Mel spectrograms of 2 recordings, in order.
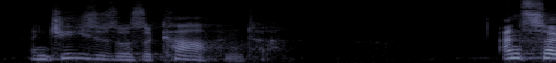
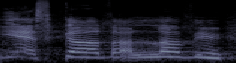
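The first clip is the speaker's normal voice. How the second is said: higher, exuberant praise; joyful, raised-pitch cry of devotion; eager worship; 6 semitones higher than usual. Retold or imitated. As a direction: act out springing up to praise God. Acts out jumping up to worship.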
